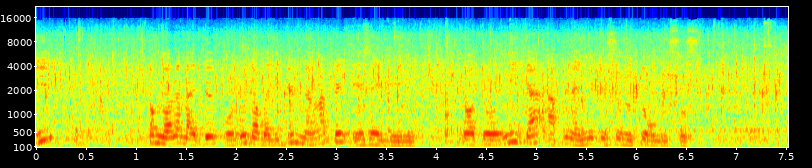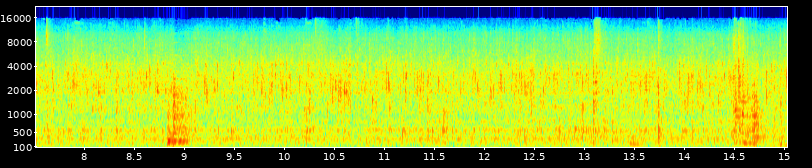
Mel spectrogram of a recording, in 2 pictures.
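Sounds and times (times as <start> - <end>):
meat sizzling in pans: 0.0 - 15.0
kitchenware knocks: 8.8 - 9.2.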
